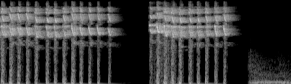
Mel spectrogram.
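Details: Cililin song meant for teaching other songbirds: two short volleys of fast, sharp, high-pitched notes separated by a brief silence, ending on a low steady hum.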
